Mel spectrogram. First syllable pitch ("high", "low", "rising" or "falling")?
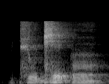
low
